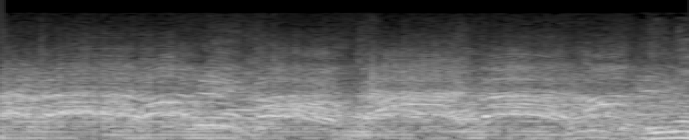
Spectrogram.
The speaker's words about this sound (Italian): Man mano che ci avvicinavamo, però, cominciamo a sentire un rumore assordante, che quasi sovrastava quello dell'aereo. Era il rumore della folla.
